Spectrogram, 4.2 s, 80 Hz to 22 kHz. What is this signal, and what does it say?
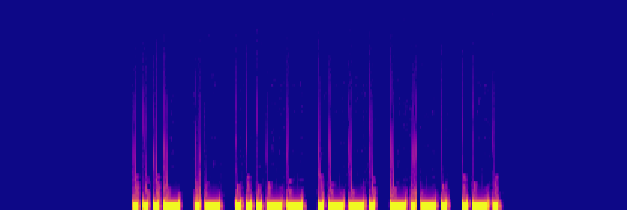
Morse code, heard as a keyed tone, about 34 wpm, 700 Hz. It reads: VA3PCR
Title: DXCC-100 Call Signs - 6 Characters - Repeated 3x - 35wpm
